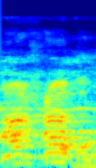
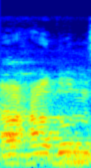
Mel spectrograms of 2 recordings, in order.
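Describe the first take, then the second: First: The word stops on a bouncing, echoing d. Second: The word ends with a vowel and n sound.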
